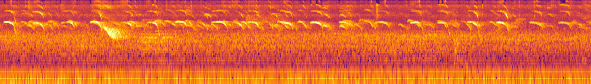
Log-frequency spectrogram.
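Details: Country chicks chirp in a thick chorus of rapid, high falling peeps, one loud swooping note near the first second, with low humming noise throughout.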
